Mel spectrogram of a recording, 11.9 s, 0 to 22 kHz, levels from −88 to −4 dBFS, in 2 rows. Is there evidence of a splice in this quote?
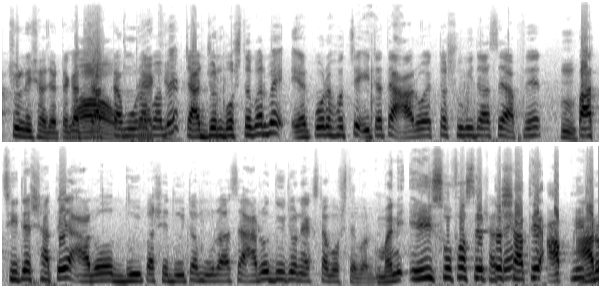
no; 0 cuts

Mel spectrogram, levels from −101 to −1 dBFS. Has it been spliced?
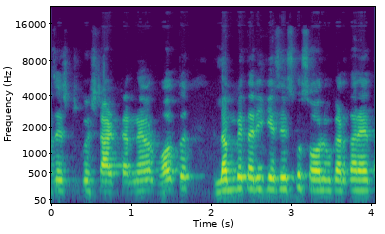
no; 0 cuts

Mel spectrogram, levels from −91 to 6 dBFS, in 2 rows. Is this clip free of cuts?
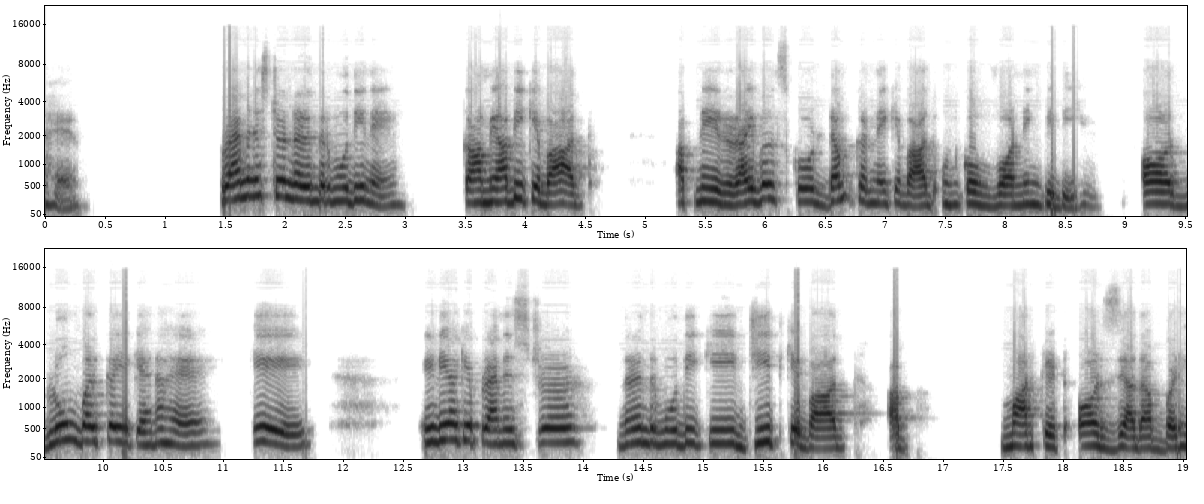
yes; 0 cuts

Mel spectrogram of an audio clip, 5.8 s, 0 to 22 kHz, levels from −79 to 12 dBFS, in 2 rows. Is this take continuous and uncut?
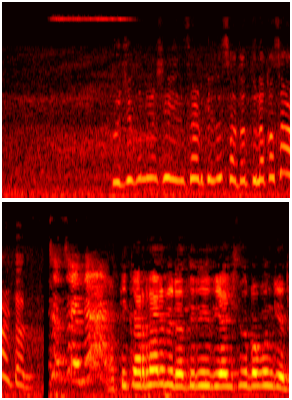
no; 1 cut; at 3.4 s

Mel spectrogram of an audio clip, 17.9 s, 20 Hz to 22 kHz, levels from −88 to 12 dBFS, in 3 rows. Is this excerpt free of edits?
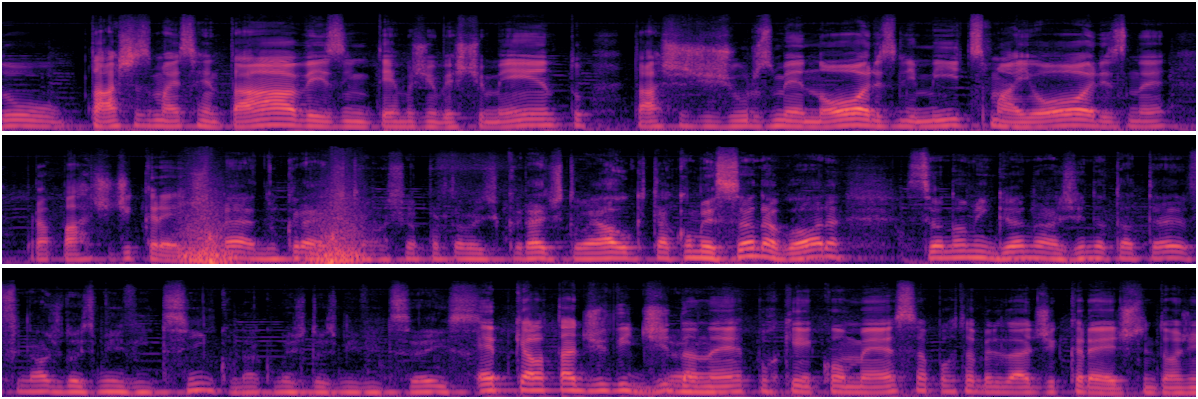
no; 1 cut; at 7.0 s

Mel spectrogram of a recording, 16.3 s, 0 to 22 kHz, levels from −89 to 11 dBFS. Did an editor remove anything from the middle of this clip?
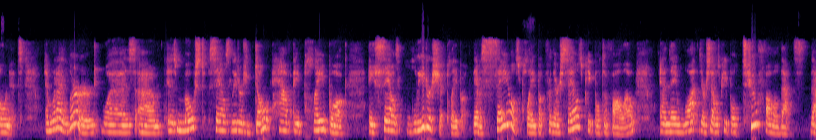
yes; 1 cut; at 3.3 s

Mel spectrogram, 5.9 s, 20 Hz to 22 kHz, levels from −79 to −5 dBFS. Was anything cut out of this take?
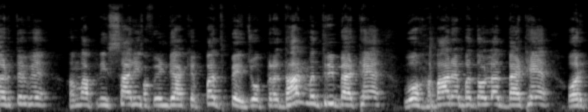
yes; 1 cut; at 1.5 s

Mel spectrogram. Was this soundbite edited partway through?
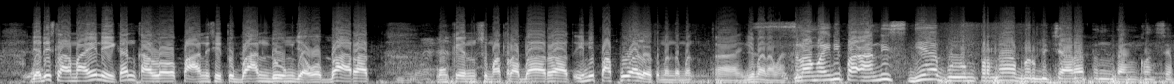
no; 0 cuts

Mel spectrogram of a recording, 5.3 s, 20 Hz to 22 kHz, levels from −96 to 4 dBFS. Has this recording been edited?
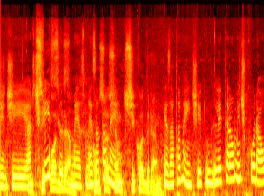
no; 0 cuts

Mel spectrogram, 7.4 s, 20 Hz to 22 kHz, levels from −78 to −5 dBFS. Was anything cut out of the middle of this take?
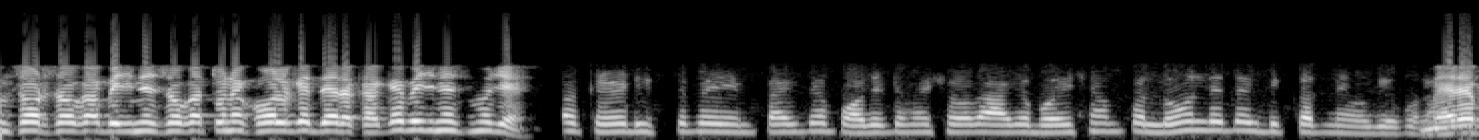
yes; 1 cut; at 2.7 s

